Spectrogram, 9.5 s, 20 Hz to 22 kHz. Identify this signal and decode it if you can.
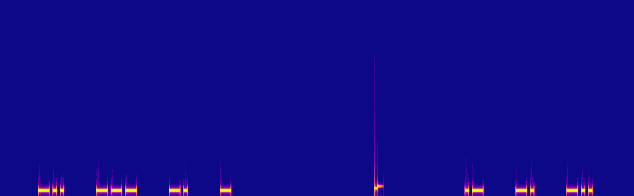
Morse code, heard as a keyed tone, about 22 wpm, spaced as for 13 wpm, 700 Hz. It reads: DONT AND
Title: 3x Character Spacing - Top 300 Words - 22wpm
